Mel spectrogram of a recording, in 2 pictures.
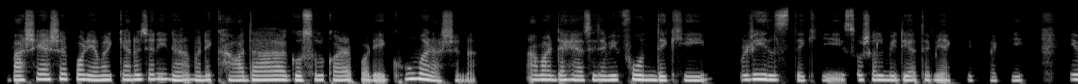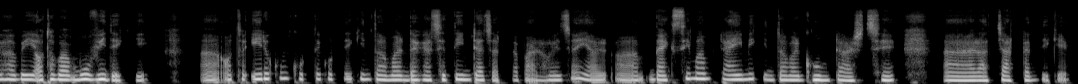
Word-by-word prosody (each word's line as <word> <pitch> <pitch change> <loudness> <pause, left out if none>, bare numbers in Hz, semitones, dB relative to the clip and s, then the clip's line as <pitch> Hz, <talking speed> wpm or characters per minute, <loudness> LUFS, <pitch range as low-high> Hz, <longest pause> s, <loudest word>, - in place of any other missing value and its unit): বাসায় 205 +4 +2
আসার 240 0 0
পরে 230 -2 +3
আমার 210 +1 +4
কেন 215 0 +2
জানি 240 +1 0
না 195 - +5 0.2
মানে 195 +1 +2
খাওয়া 195 -1 0
দাওয়া 205 +1 +4 0.2
গোসল 200 +1 +2
করার 200 +1 +2
পরে 105 -3 0 0.2
ঘুম 255 +1 +2
আর 215 - +4
আসে 190 +3 -8
না। - - -6 0.6
আমার 215 0 +3
দেখা 210 0 +2
গেছে 200 +1 -2
যে - - +2
আমি 210 0 +4
ফোন 220 -2 +5 0.2
দেখি, 190 0 -1 0.6
রিলস 225 -3 +4 0.2
দেখি, 185 0 -6 0.3
সোশ্যাল 210 0 -1
মিডিয়াতে 200 0 -1
আমি 200 0 -1
অ্যাকটিভ 190 -1 -10
থাকি। 180 +1 -8 0.6
এভাবেই 225 -1 +3
অথবা 220 0 +3 0.2
মুভি 235 0 +6
দেখি। 185 0 -5 0.6
আ - - -3 0.2
অথ 220 - -5 0.2
এরকম 255 +3 +1
করতে, 240 0 -7
করতেই 225 - -6
কিন্তু 230 -1 -3
আমার 205 0 +3
দেখা 205 0 +1
যাচ্ছে 200 +1 0
৩ 220 -1 +4
টা 205 - +3
৪ - - -4
টা 200 - -8
পার - - -4
হয়ে 200 0 0
যায়। 280 -2 -2
আর - - +1 0.2
আ - - -1 0.3
মেক্সিমাম 260 +6 +1 0.2
টাইম 225 0 +3
এ - - -9
কিন্তু 210 -1 -6
আমার 200 0 +2
ঘুমটা 200 -1 +2
আসছে 185 +2 -4 0.6
আ - - +2 0.3
রাত 185 -1 +2
৪ 195 -2 +1
টার 195 -1 -2
দিকে। 190 - -8
210 Hz, 180 wpm, -18 LUFS, 195-225 Hz, 0.6 s, মুভি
